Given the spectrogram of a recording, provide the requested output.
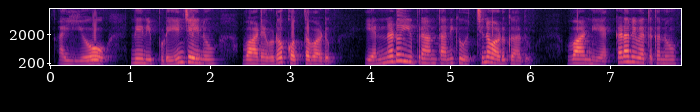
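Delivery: ordinary delivery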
